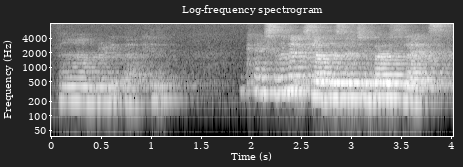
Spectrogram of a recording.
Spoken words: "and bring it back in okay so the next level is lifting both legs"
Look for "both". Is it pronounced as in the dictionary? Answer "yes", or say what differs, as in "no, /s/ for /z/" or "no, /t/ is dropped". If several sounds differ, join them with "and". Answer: yes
